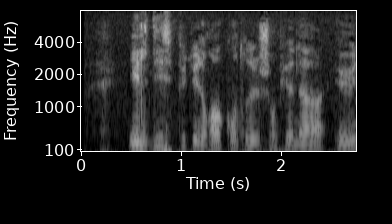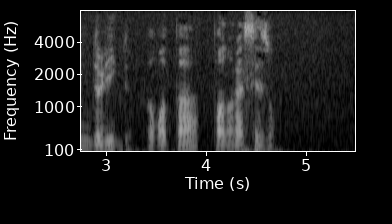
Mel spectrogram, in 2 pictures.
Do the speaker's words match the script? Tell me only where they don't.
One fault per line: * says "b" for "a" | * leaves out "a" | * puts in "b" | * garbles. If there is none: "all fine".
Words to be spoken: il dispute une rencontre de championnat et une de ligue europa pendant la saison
all fine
